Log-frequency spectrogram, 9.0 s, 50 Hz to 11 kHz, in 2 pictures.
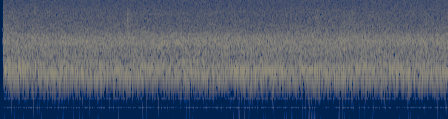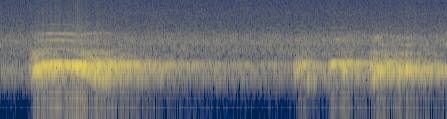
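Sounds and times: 
barred owl hooting: 4.8s - 8.9s.

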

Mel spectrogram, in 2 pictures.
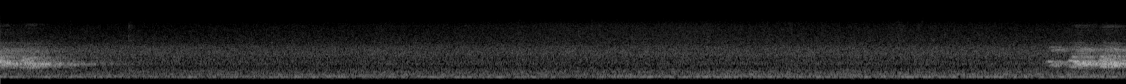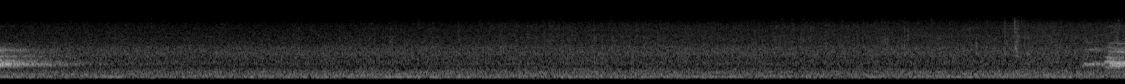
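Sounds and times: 
red fox giving a short hoarse bark: 0.0s - 1.1s, 10.5s - 12.1s, 22.1s - 22.5s
quiet hiss: 0.0s - 22.5s.

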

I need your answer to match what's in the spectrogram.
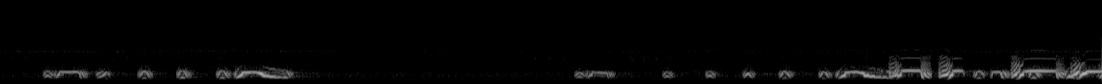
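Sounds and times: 
steady faint hum: 0.0s - 11.0s
barred owl hooting: 0.4s - 3.0s, 5.7s - 11.0s.

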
